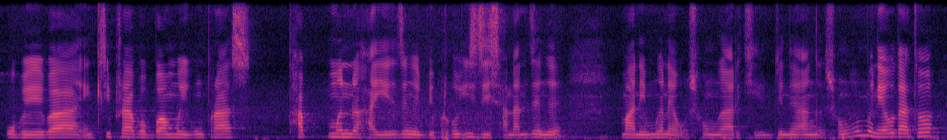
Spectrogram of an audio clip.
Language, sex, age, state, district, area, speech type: Bodo, female, 45-60, Assam, Kokrajhar, urban, spontaneous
